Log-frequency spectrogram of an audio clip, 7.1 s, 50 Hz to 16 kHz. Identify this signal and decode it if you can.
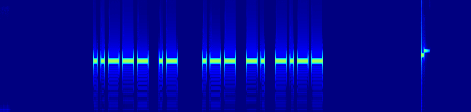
Morse code, heard as a keyed tone, about 22 wpm, 700 Hz. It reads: 2A WNY
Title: Field Day Exchanges - 22wpm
